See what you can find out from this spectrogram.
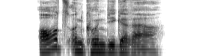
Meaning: inflection of ortsunkundig: 1. strong/mixed nominative masculine singular comparative degree 2. strong genitive/dative feminine singular comparative degree 3. strong genitive plural comparative degree
- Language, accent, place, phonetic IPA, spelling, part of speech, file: German, Germany, Berlin, [ˈɔʁt͡sˌʔʊnkʊndɪɡəʁɐ], ortsunkundigerer, adjective, De-ortsunkundigerer.ogg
